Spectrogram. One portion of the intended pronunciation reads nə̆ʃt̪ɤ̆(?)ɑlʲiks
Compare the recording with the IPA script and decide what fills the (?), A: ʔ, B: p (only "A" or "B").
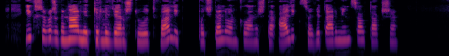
A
